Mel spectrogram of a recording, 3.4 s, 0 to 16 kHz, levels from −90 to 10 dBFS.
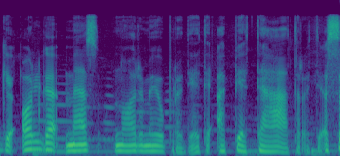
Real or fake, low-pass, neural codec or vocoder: real; 10.8 kHz; none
